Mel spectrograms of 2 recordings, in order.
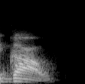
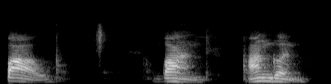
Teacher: इसका प्रयोग संस्कृत में नहीं है। चंद्र बिंदु के उच्चारण के समय हवा मुंह और नाक दोनों से निकलती है।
